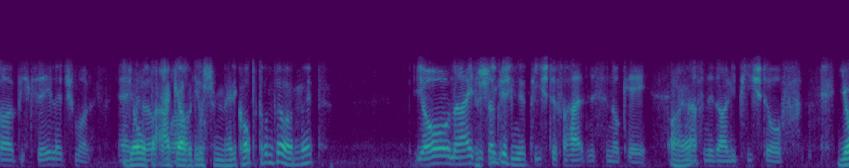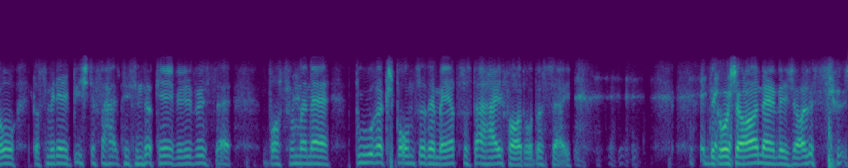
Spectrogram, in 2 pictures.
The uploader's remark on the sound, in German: am Telefon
